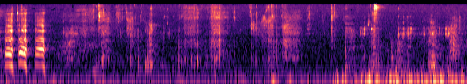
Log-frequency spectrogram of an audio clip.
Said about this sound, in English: he's eating the noodles. This is all I'm seeing and hearing. Like that.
